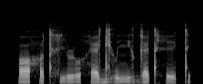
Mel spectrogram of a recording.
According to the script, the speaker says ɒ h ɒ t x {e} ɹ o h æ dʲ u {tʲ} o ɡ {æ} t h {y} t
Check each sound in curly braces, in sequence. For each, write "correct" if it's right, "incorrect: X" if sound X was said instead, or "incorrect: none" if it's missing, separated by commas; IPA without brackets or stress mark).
incorrect: i, incorrect: nʲ, correct, incorrect: e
